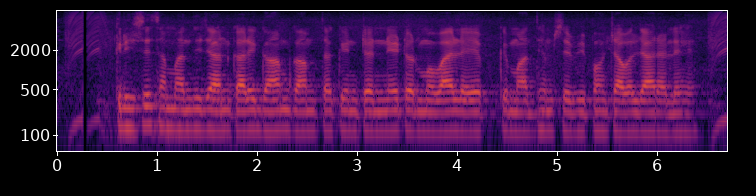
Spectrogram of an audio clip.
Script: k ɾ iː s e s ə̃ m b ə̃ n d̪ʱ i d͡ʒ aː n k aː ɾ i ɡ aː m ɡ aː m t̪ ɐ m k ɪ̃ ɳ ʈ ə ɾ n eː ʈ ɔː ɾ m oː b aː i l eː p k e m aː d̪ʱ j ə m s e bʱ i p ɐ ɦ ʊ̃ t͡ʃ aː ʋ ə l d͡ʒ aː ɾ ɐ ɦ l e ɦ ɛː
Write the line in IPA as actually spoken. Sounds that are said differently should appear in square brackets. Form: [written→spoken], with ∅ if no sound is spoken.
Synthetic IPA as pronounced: k ɾ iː s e s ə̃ m b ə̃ n d̪ʱ i d͡ʒ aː n k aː ɾ i ɡ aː m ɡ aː m t̪ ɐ [m→∅] k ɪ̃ ɳ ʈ ə ɾ n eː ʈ ɔː ɾ m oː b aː [i→ɪ] l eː p k e m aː d̪ʱ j ə m s e bʱ i p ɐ ɦ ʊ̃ t͡ʃ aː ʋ ə l d͡ʒ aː ɾ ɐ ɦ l e ɦ ɛː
